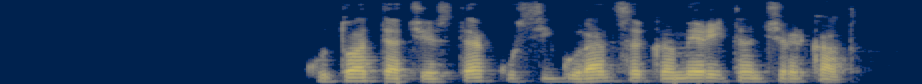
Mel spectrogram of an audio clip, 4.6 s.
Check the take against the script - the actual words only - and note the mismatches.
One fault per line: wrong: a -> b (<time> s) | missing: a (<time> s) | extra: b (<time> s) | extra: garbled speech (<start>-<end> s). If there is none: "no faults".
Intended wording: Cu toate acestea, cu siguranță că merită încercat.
no faults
